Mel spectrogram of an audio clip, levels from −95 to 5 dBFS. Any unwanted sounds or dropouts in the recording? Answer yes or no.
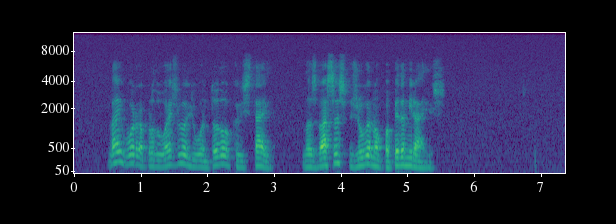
no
